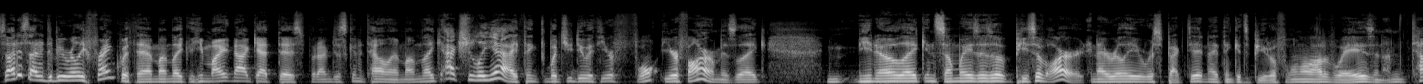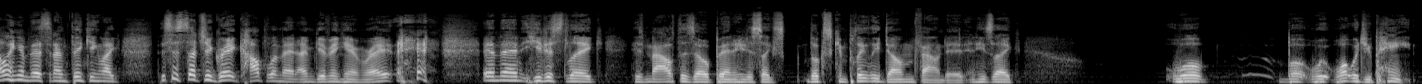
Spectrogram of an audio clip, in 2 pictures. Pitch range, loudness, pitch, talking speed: 120-150 Hz, -19 LUFS, 135 Hz, 230 wpm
